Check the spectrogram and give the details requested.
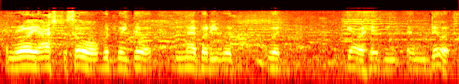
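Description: A man's voice: medium pitch, flat delivery, moderate pace. Aussie guy talking plain and earnest, muffled, jazz behind him. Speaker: club volunteer. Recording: lo-fi with music behind.

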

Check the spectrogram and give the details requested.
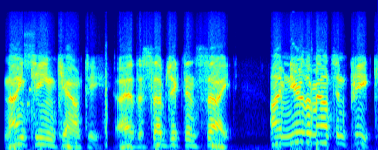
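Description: Tense, excitable pursuit cop. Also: male voice, a little high, a little fast, heavily acted. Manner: clipped, tense. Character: pressed, excitable male pursuit officer. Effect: police radio. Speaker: police officer. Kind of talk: video game radio chatter. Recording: noisy police radio, clicks.

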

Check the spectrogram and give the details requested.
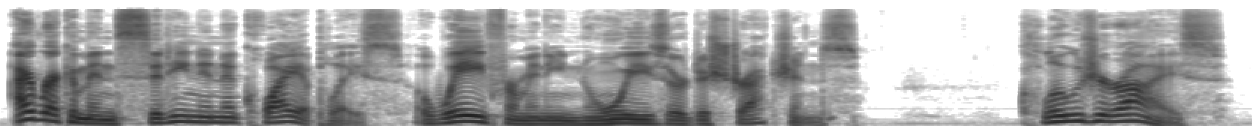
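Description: Expressive man narrating a self-help audiobook. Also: medium pitch, no room sound, clean studio sound. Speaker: podcast host reading his own self-help book. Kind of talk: scripted audiobook narration, guided instruction.

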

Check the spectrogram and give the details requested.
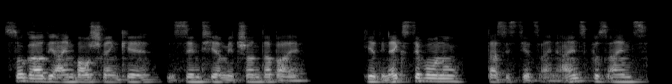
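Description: A slightly hoarse man giving an upbeat, promotional walkthrough of apartments as a real estate agent and vlogger. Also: on the low side, measured pace, dull audio. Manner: upbeat, promotional, walks through rooms while talking. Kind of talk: property tour narration. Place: apartment complex in a seaside town, indoors and outdoors.

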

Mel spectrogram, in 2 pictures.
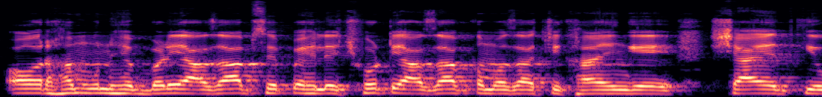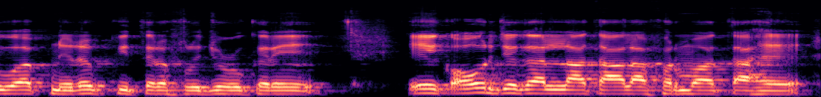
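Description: A man reading a translated Friday sermon aloud in a formal, steady recitation, addressing the listeners as servants of God. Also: on the high side.

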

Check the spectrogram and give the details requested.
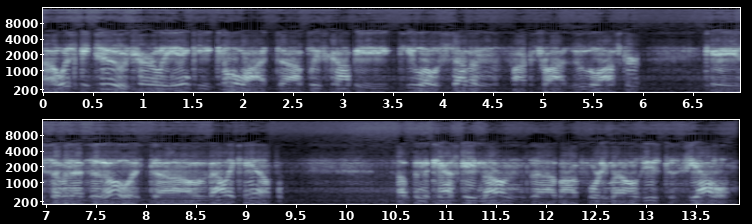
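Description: A man's voice: mid-range voice, animated, normal speed, dull audio. A man chatting casually as an amateur radio operator, heard over a radio link through a car speaker. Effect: radio link played through car speaker. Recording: distant sharp radio audio, faint car noise.

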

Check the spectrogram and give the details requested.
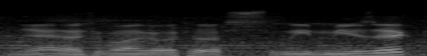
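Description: A man's voice: medium pitch, steady tone, fairly quick, over music. A man giving casual, playful video game commentary with jokey, theatrical asides. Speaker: gamer, let's play commentator. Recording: clear game noise behind voice. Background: video game sounds.

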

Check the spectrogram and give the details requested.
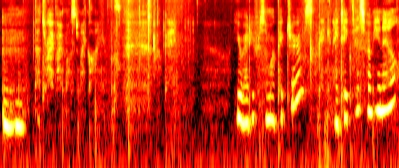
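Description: A woman doing an ASMR roleplay as a baby photographer, whispering softly and cooing as if to a baby. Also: on the high side, big pitch swings, normal speed.

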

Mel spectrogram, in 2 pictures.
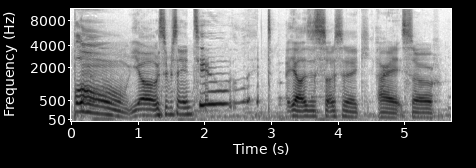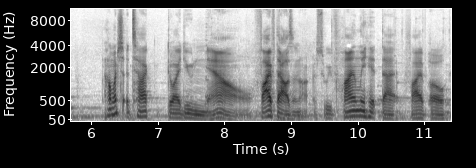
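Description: A young man with a fairly low voice that jumps around in pitch as he plays. He talks in a casual, slangy way, thinking out loud and exclaiming over the game. Music plays behind him. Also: sing-song, slow. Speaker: gaming video host. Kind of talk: excited casual gameplay commentary.

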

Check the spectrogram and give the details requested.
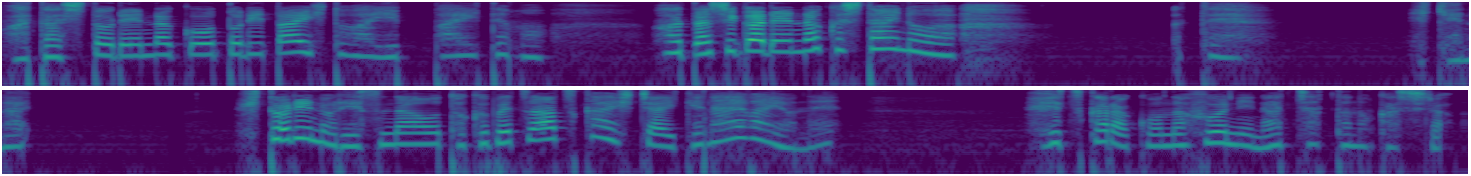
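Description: A woman's voice: high-pitched, normal speed, long pauses, no room sound, studio quality, close to an everyday voice. An actress playing a composed, ladylike streamer in her late twenties, privately smitten, musing to herself in a feminine way in a voice drama. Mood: longing, self-reproachful. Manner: feminine, softly self-questioning musing. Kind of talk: Japanese situation voice drama monologue.

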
